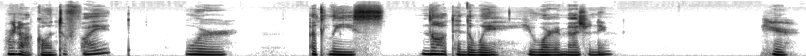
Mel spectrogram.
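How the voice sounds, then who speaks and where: A woman playing a powerful demon queen in an audio roleplay, dominant, sarcastic and playfully condescending, often dropping into breathy half-whispers. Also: mid-range voice, dark tone, dry recording, clean studio sound. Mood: taunting, coaxing. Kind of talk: scripted audio roleplay addressed to the listener.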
